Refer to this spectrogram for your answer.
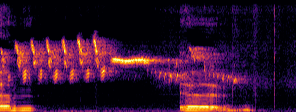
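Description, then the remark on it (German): A yellowhammer sings a fast, hoarse trill of repeated notes ending in a drawn-out buzzy note, clear, followed by a brief voice-like sound. “Das hier ist eher was Schmetterndes.”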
